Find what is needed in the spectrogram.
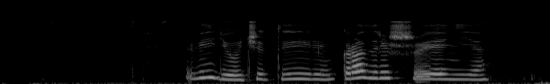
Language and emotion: Russian, sad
